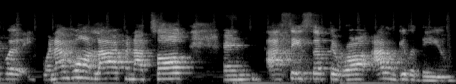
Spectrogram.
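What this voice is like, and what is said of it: Accented, broken English speech. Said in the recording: “I just sometimes don't be liking my voice and my accent. My English is very broken.”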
